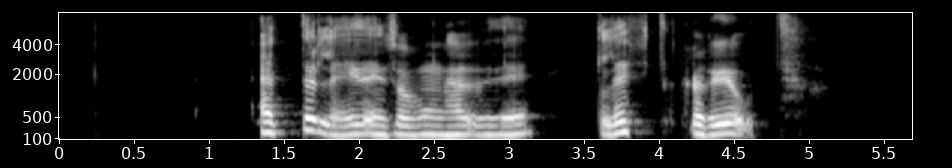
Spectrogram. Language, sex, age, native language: Icelandic, male, 20-29, Icelandic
